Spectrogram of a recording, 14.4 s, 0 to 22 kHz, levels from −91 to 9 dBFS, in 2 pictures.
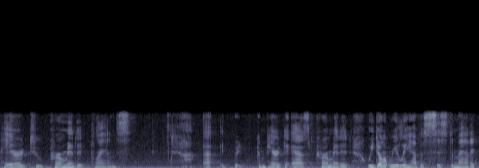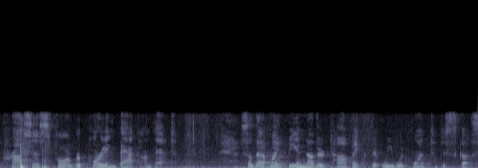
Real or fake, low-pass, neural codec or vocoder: fake; 7.2 kHz; vocoder, 44.1 kHz, 128 mel bands every 512 samples, BigVGAN v2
